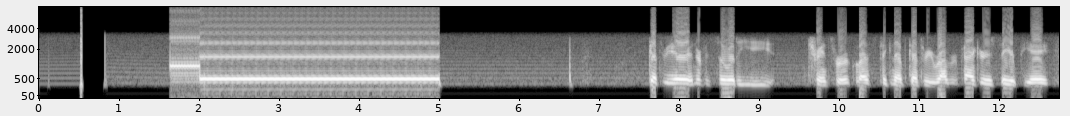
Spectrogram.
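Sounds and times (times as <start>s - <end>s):
harsh electronic two-part dispatch radio alert tone for an interfacility transfer request: 1.6s - 5.0s
faint radio static: 4.5s - 12.7s
speech: 7.7s - 12.7s.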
